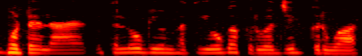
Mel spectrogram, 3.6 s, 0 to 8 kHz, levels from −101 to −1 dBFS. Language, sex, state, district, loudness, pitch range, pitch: Halbi, female, Chhattisgarh, Bastar, -50 LUFS, 175-200 Hz, 190 Hz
